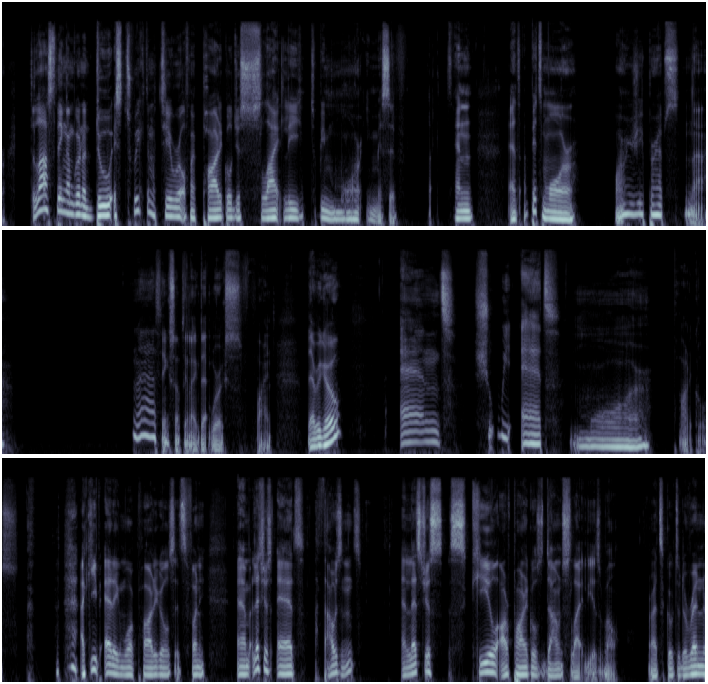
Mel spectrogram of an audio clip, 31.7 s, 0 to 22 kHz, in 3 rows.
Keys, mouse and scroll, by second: 4.7-5.9 drag, 15.2 right click, 15.6 ctrl+s, 25.4-26.7 drag, 26.4 0.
